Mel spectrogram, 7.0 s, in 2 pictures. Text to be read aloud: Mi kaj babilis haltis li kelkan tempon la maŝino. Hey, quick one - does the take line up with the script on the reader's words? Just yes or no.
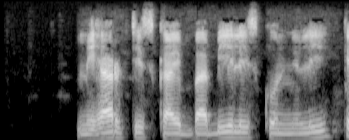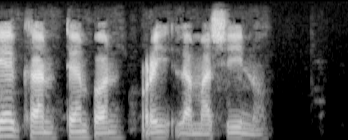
no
